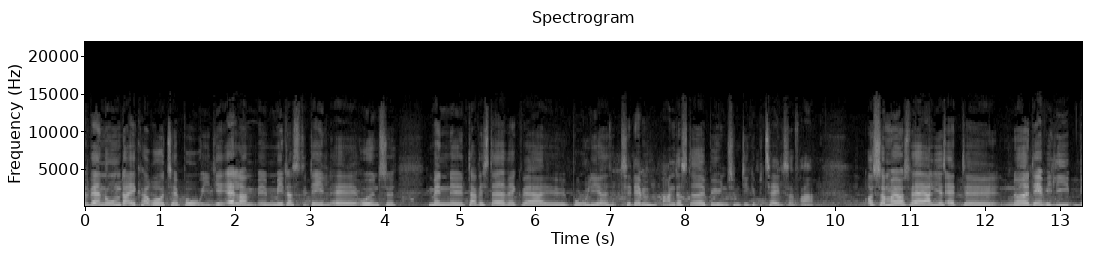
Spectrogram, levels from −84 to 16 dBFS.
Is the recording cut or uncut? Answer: cut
